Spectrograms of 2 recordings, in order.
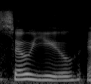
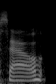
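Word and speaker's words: SOU: And so it's called So You, and you need to pay attention to that pronunciation. Don't call it Sow. – Yes. How's it spelled? – It's S-O-U.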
